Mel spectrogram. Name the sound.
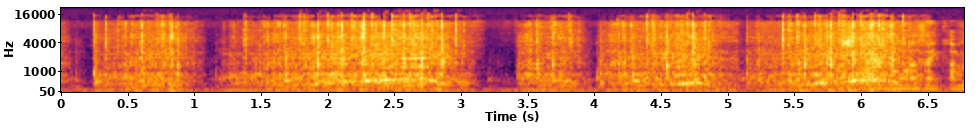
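sewing machine stitching a backstitch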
